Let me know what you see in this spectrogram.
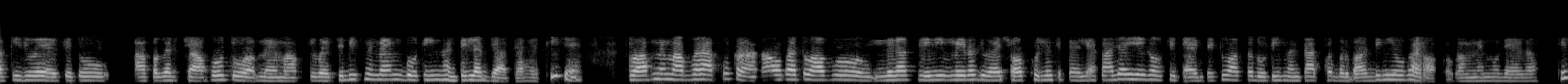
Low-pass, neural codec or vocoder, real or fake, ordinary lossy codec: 3.6 kHz; codec, 32 kHz, 1.9 kbps, SNAC; fake; Opus, 32 kbps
